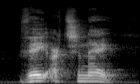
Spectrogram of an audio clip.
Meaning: veterinary practice
- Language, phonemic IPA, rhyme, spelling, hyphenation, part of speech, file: Dutch, /ˌveː.ɑrt.səˈnɛi̯/, -ɛi̯, veeartsenij, vee‧art‧se‧nij, noun, Nl-veeartsenij.ogg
